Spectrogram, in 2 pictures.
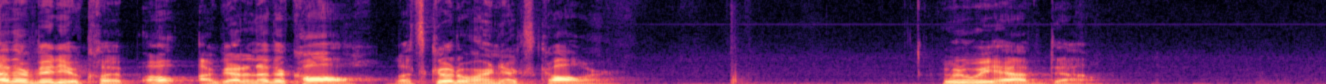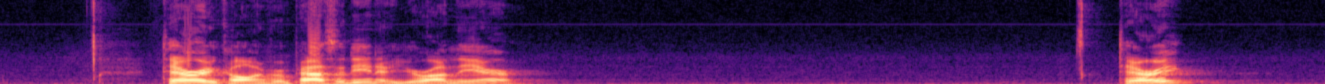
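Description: A middle-aged man talks calmly and clearly into a microphone.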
